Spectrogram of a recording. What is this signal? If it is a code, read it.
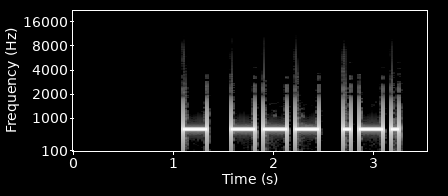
Morse code, heard as a keyed tone, about 15 wpm, 690 Hz. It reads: TOR
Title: Top Three Letter Combinations in Words 15wpm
